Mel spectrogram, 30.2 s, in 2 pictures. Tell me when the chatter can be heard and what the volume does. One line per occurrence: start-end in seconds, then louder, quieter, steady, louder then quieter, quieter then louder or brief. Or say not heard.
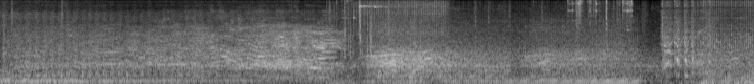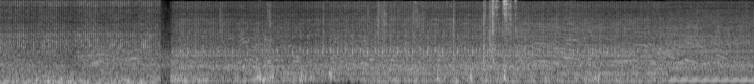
0.1-29.9 quieter.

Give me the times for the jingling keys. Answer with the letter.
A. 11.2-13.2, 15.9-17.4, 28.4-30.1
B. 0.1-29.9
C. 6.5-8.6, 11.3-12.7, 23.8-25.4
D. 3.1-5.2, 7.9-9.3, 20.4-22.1
C.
